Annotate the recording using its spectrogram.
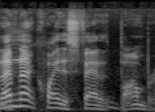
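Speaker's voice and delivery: plain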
